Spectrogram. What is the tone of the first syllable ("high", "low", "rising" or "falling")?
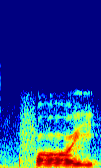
low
